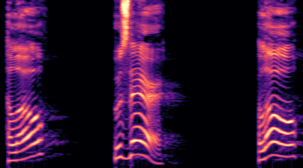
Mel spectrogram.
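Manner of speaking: calling out into an open space with delay. Shown as a demonstration. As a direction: call out with airy distant echoes. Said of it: "Now we have this open space".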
